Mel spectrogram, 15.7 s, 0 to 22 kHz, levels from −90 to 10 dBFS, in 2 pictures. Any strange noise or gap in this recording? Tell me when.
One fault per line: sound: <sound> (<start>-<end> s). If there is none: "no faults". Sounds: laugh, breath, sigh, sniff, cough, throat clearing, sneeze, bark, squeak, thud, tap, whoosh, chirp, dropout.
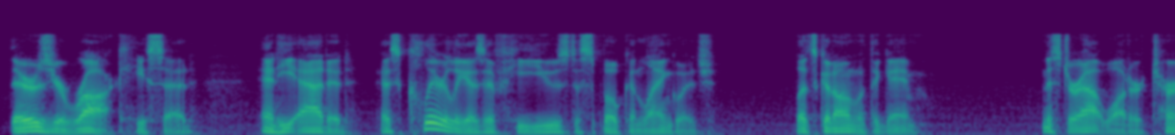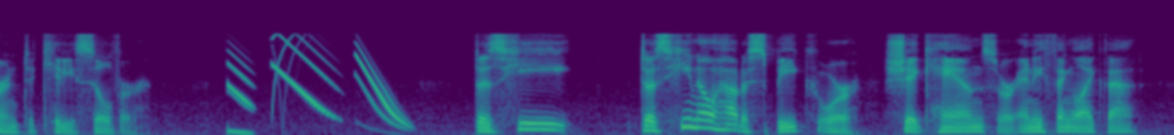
sound: chirp (9.3-10.6 s)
